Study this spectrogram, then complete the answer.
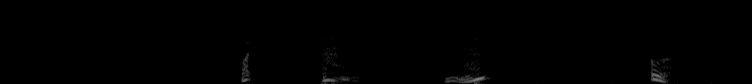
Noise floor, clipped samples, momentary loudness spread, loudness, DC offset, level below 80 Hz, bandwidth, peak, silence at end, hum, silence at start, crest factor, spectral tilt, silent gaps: -88 dBFS; under 0.1%; 14 LU; -51 LUFS; under 0.1%; -80 dBFS; 15.5 kHz; -34 dBFS; 0.8 s; none; 2.4 s; 22 dB; -7 dB/octave; none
